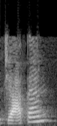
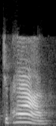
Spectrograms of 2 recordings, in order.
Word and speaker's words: Japan: at the next one did you say japen or Japan in this case it's the second syllable I'm from Japan I'm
